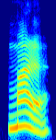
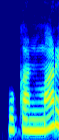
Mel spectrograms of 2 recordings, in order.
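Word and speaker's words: 말: Ini bacanya berarti mal. Mal. Jadi bukan mar ya, salah bukan mar. Kalau di bawah dibaca L. Mal jadinya.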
